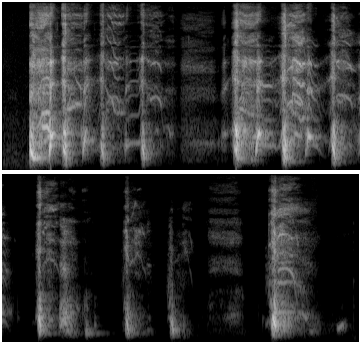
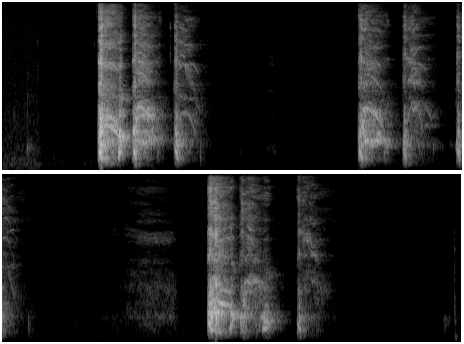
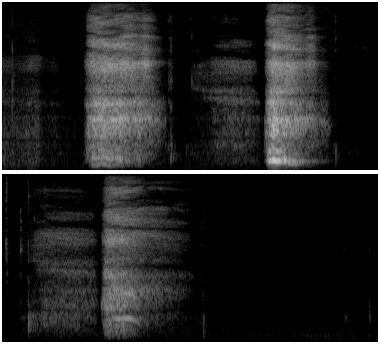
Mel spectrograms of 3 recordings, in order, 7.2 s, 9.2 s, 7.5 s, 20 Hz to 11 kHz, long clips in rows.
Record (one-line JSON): {"cough_length": "7.2 s", "cough_amplitude": 29204, "cough_signal_mean_std_ratio": 0.36, "three_cough_length": "9.2 s", "three_cough_amplitude": 29203, "three_cough_signal_mean_std_ratio": 0.28, "exhalation_length": "7.5 s", "exhalation_amplitude": 19930, "exhalation_signal_mean_std_ratio": 0.31, "survey_phase": "beta (2021-08-13 to 2022-03-07)", "age": "65+", "gender": "Female", "wearing_mask": "No", "symptom_cough_any": true, "symptom_onset": "12 days", "smoker_status": "Never smoked", "respiratory_condition_asthma": false, "respiratory_condition_other": false, "recruitment_source": "REACT", "submission_delay": "1 day", "covid_test_result": "Negative", "covid_test_method": "RT-qPCR", "influenza_a_test_result": "Negative", "influenza_b_test_result": "Negative"}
